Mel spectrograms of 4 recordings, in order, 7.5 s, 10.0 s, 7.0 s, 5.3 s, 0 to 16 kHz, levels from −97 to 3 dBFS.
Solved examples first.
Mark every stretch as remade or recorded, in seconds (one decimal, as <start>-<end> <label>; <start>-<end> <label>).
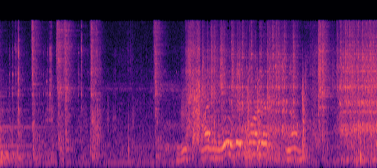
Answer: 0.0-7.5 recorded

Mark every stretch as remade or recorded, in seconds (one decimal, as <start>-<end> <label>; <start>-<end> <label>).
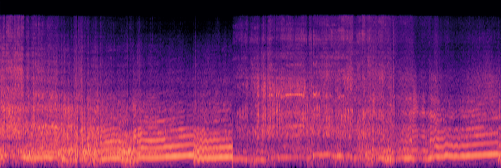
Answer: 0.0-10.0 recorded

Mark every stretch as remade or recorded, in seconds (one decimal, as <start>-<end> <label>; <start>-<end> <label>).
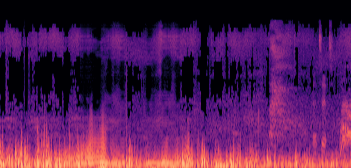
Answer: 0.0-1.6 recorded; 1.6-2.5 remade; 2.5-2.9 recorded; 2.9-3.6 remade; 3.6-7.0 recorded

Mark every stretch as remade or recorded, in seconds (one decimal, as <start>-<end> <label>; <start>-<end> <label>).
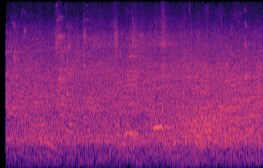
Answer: 0.0-1.8 recorded; 1.8-2.3 remade; 2.3-2.7 recorded; 2.7-3.7 remade; 3.7-5.3 recorded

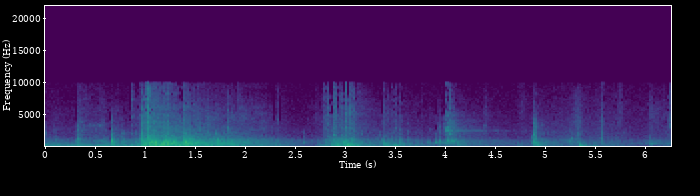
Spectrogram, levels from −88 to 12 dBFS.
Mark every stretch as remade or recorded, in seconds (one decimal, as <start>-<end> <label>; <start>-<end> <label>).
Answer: 0.0-6.3 recorded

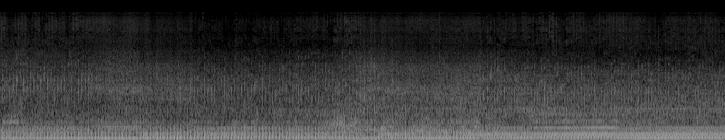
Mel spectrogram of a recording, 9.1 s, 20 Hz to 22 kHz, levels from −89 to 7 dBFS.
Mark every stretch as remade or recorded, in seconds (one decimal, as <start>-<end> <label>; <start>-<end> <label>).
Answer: 0.0-1.1 recorded; 1.1-2.4 remade; 2.4-4.5 recorded; 4.5-6.0 remade; 6.0-9.1 recorded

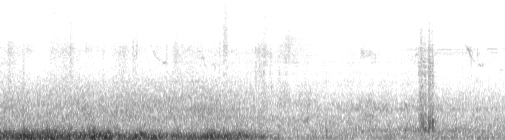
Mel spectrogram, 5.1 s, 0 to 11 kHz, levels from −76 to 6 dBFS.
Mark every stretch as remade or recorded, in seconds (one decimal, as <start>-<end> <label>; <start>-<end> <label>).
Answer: 0.0-2.6 recorded; 2.6-4.1 remade; 4.1-5.1 recorded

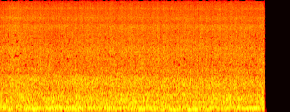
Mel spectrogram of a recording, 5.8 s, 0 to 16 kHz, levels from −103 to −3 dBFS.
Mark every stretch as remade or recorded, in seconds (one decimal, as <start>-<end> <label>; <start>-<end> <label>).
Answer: 0.0-0.7 recorded; 0.7-2.6 remade; 2.6-5.8 recorded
